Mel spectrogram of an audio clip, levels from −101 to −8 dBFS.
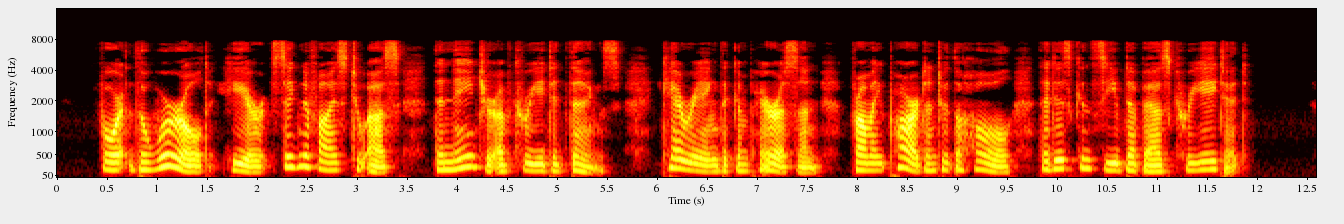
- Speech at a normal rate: No, slow, 130 wpm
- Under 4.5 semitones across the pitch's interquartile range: No, average, 4.9 semitones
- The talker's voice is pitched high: No, medium, 155 Hz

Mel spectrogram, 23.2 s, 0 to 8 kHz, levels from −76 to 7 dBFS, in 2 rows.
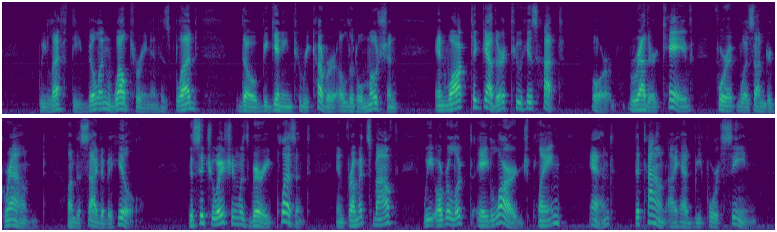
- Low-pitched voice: Yes, low, 130 Hz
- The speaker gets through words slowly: No, average, 145 wpm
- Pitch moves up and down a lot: Yes, wide, 7.9 semitones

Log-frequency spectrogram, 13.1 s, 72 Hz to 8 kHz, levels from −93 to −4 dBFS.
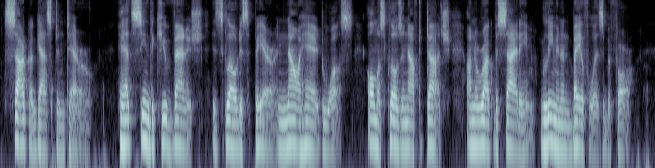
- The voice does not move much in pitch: Yes, narrow, 2.3 semitones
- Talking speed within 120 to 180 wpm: Yes, average, 150 wpm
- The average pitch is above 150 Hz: No, low, 130 Hz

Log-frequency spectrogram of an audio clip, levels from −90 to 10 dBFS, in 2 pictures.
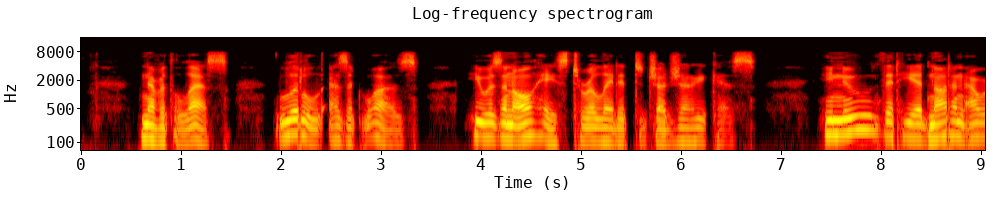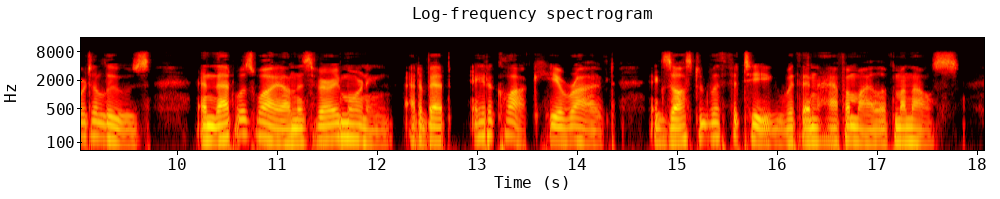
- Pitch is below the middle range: Yes, low, 110 Hz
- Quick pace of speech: No, average, 165 wpm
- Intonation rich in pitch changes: No, average, 4.3 semitones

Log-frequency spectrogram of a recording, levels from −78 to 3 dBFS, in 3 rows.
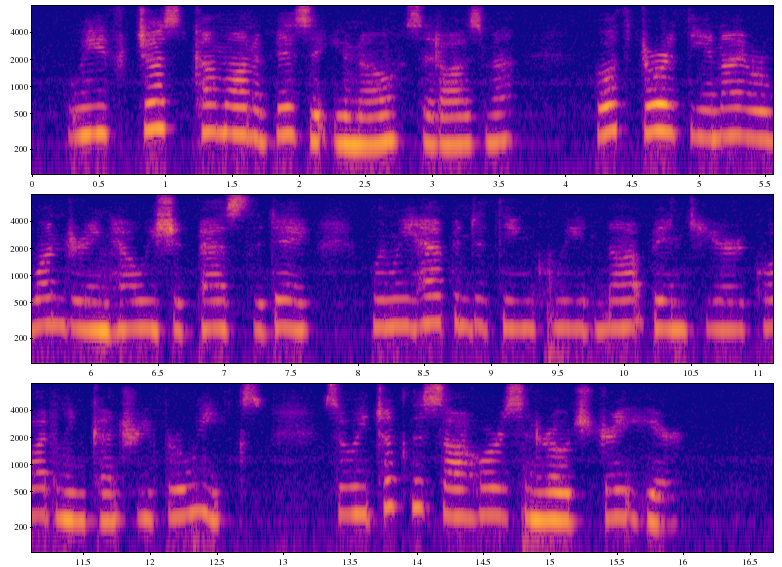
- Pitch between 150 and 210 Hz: No, very high, 260 Hz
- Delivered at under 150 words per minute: No, average, 160 wpm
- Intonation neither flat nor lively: No, narrow, 2.1 semitones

